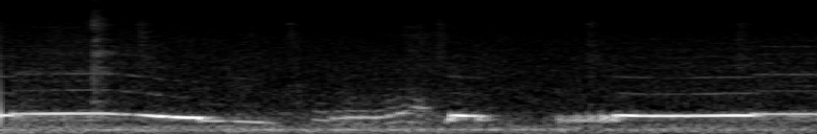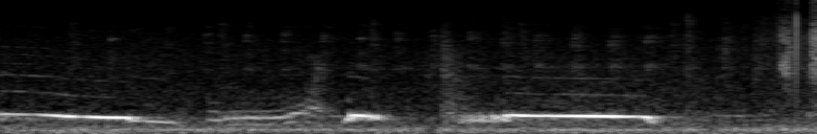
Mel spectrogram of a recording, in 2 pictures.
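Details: Pelung turtle dove from a competition bloodline kept by Central Java breeders, singing a prized rhythm: three long sustained coos each sliding down at the end, linked by short hiccup-like notes, with a constant background hum.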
